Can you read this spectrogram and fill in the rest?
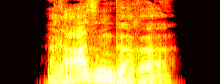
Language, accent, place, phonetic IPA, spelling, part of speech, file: German, Germany, Berlin, [ˈʁaːzn̩dəʁə], rasendere, adjective, De-rasendere.ogg
- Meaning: inflection of rasend: 1. strong/mixed nominative/accusative feminine singular comparative degree 2. strong nominative/accusative plural comparative degree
